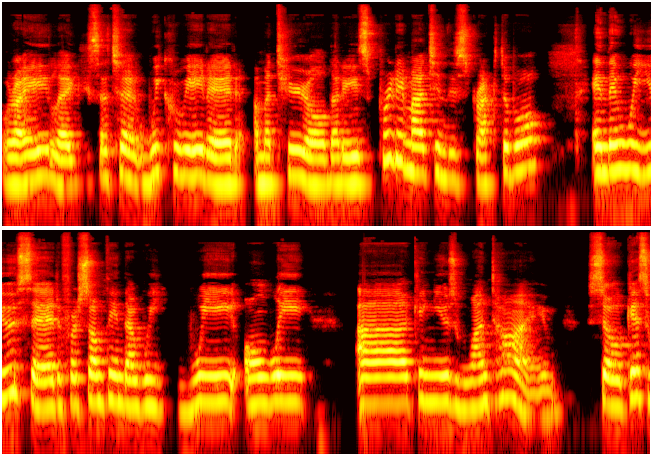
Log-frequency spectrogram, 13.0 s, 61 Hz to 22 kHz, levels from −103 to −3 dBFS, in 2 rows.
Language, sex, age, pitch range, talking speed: English, female, 20-39, 185-230 Hz, 145 wpm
